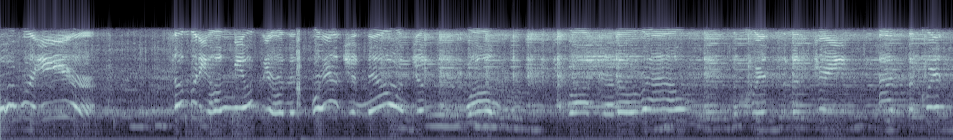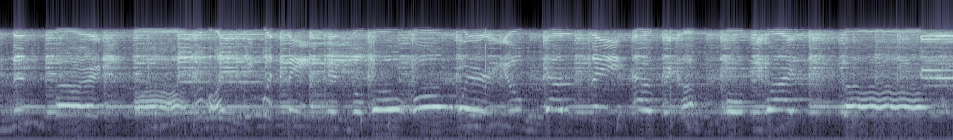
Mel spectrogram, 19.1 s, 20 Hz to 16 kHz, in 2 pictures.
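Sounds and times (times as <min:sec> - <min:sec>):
thin electronic singing voice: 0:01.3 - 0:19.0.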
